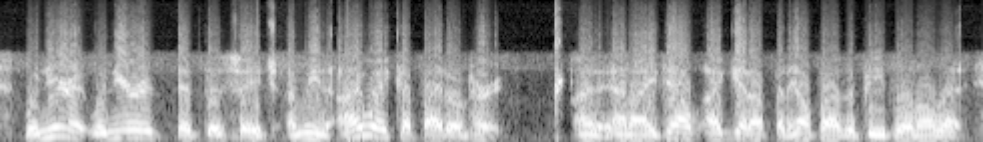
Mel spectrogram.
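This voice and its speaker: Over noticeable background noise, a man speaks very fast with lively intonation and very even loudness. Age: 80s+. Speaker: caller. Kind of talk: casual chat. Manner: halting.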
